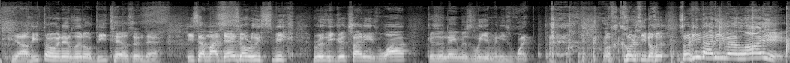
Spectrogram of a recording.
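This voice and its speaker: Over noticeable background noise, a man with a high pitch speaks in an animated tone at a moderate pace, his voice making very wide pitch swings. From Ethiopian heritage. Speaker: reaction commentator. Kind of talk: casual chat.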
